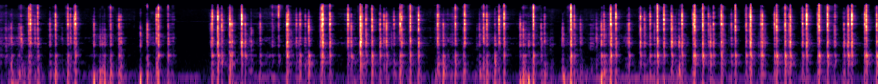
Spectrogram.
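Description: Long silver nails rapidly tap the lid of a long, hollow, carved wooden incense box. The result is a dense stream of short, dry clicks with a light hollow knock beneath them and a bright top. A brief pause falls near the two-second mark before the tapping resumes steadily.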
